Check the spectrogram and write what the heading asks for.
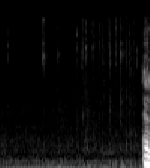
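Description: Faint typing on a computer keyboard: a few scattered light key clicks.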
